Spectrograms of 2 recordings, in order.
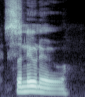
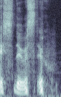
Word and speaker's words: Sununu: Sununu. – Sununu. I was going to say Snoo-Snoo.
